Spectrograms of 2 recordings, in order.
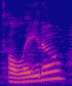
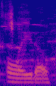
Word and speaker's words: Toledo: ate it at it's Toledo. I said Toledo the other day. I think it's Toledo. I think it's Toledo. I think Sam said because it's got the accent over the emphasis over the syllable.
